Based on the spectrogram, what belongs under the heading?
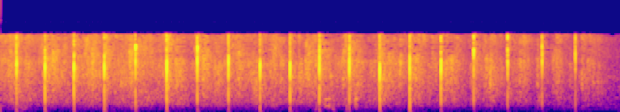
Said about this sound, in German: Ich denke, wir dürfen mal dem Lobpreisteam einen Applaus geben.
